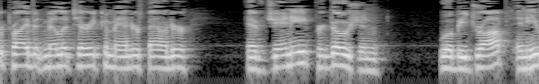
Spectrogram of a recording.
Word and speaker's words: Prigozhin: Yeah, I think I pronounced it correctly. No, I didn't. Prigozhin.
